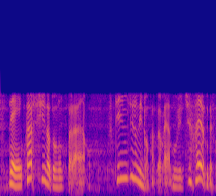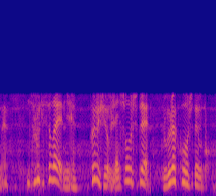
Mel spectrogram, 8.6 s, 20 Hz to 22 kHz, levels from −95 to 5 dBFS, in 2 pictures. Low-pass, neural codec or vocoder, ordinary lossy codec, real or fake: 3.6 kHz; autoencoder, 44.1 kHz, a latent of 192 numbers a frame, MeloTTS; none; fake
